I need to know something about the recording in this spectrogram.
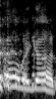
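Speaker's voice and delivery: high, slow, laughing; drawn-out laughing gasp; laughing at his friend's joke, high and slow. Real, not acted.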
